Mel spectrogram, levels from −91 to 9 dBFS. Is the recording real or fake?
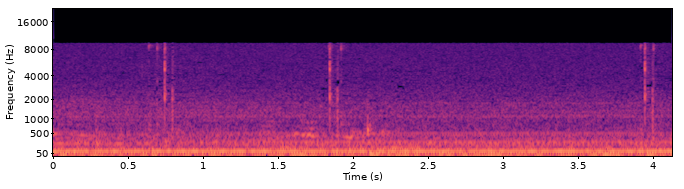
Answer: real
